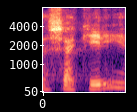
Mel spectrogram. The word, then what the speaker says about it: Shaqiri: And then you look elsewhere in the league, and Chicago Fire just got Shaqiri. Is that how you pronounce it? That's it.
